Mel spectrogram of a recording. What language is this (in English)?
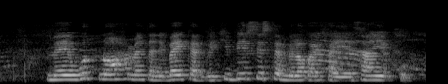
Wolof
